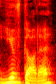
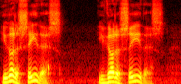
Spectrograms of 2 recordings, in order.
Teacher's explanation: Even we drop the v. So not you've gotta, but just you gotta.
